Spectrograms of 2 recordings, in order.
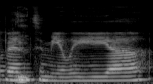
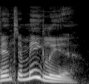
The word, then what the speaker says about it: Ventimiglia: Milo Ventimiglia. I think the G silent. – Ventimiglia.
